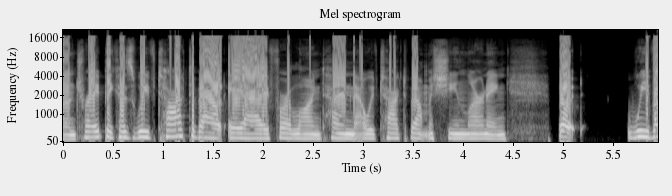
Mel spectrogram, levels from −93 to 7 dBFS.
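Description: Throughout the speech, a gain stage pushes the signal about 5 dB past the integer limit, and instead of being held there the values wrap to the opposite sign. This integer overflow hits only a small fraction of samples, the loudest peaks, producing sharp, violent cracks far harsher than clipping.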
